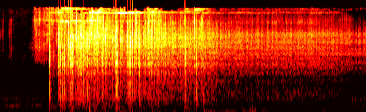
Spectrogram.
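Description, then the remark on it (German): Coins clatter onto a hard floor in a sudden bright jingle, several quick metallic clinks bouncing and scattering before a thin shimmering ring fades out over a few seconds, as money taken out to pay at a counter after queuing is dropped. No one speaks. “Ah nein, jetzt ist mir das Geld runtergefallen.”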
